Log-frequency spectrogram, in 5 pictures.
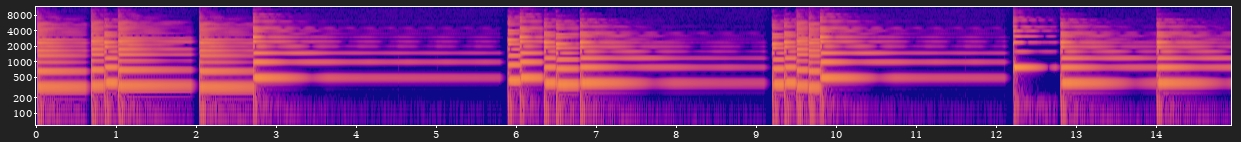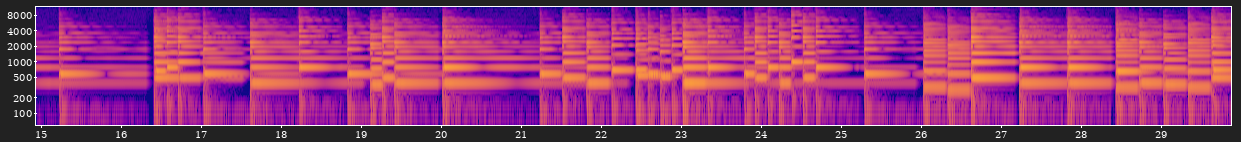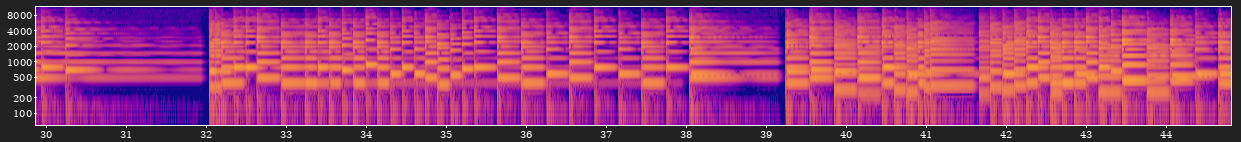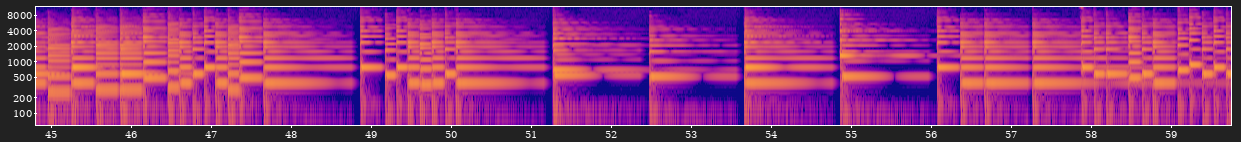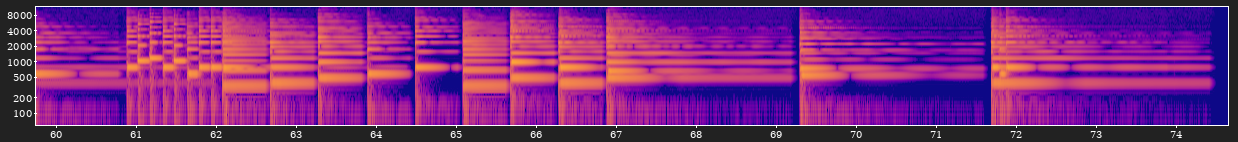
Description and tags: My First Comp in a long time
bittersweet, brandi, hansen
